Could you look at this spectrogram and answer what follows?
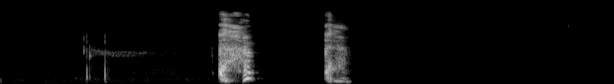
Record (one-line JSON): {"cough_length": "6.1 s", "cough_amplitude": 28628, "cough_signal_mean_std_ratio": 0.22, "survey_phase": "beta (2021-08-13 to 2022-03-07)", "age": "65+", "gender": "Female", "wearing_mask": "No", "symptom_none": true, "smoker_status": "Never smoked", "respiratory_condition_asthma": false, "respiratory_condition_other": false, "recruitment_source": "REACT", "submission_delay": "2 days", "covid_test_result": "Negative", "covid_test_method": "RT-qPCR", "influenza_a_test_result": "Negative", "influenza_b_test_result": "Negative"}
